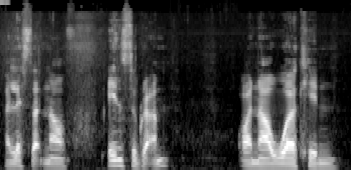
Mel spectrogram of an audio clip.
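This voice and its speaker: A man's voice: on the low side, fairly even intonation, a little slow, darkish tone, dry recording. A man, co-hosting a podcast in casual chat, talking things through at length. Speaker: podcast co-host.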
